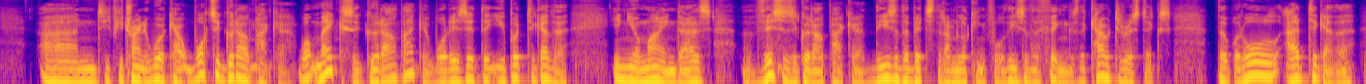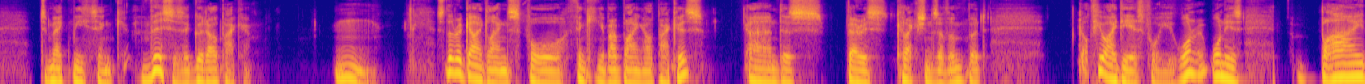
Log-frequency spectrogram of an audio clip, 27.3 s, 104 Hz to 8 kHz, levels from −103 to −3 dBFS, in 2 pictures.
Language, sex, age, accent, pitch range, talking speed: English, male, 60-79, British, 110-140 Hz, 195 wpm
